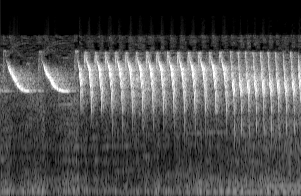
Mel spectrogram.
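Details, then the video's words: Champion canary song opening with two downward-sweeping whistles, then a rapid, regular trill of bright repeated notes, roughly three per second-fraction, running on without pause. "Suara Kicauan Burung Kenari Juara"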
